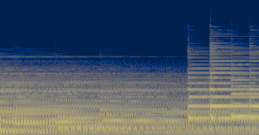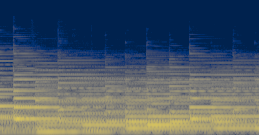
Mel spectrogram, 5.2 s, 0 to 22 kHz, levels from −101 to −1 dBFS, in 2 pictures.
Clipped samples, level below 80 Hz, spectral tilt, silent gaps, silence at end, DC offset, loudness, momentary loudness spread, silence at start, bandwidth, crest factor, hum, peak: under 0.1%; -36 dBFS; -9 dB/octave; none; 0 s; under 0.1%; -24 LUFS; 8 LU; 0 s; 7 kHz; 14 dB; none; -10 dBFS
